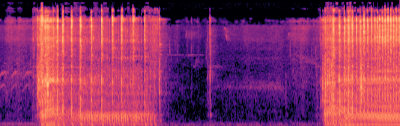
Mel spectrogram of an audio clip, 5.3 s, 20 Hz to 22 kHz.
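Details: Poulan 2075C chainsaw, about 32cc with 16-inch bar, after carburetor adjuster mod, cold start at about 15°F: fires, revs crisply, drops off, then picks back up cleanly; runs fine.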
